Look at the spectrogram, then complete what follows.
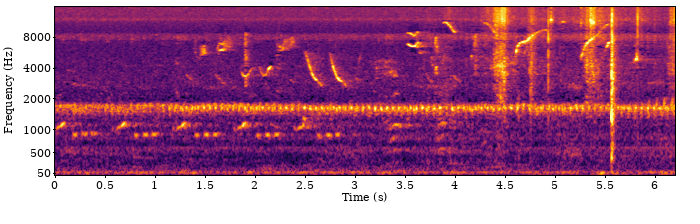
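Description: Faint outdoor ambience: a steady, pulsing high insect trill, with birds calling over it, one bird repeating a short rising chirp about twice a second and others chirping higher up. A single sharp click near the end.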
